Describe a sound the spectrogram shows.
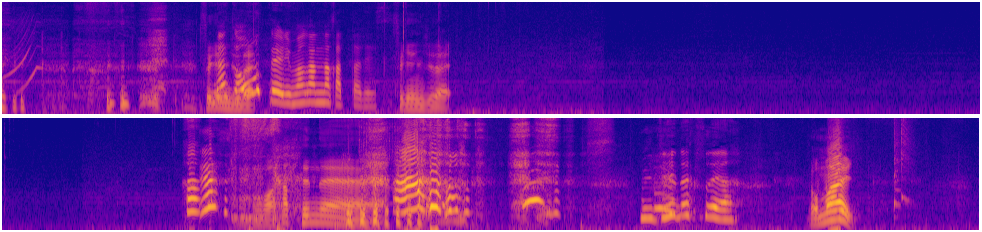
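Young women talk and laugh with animation nearby.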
